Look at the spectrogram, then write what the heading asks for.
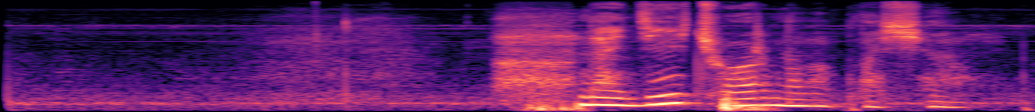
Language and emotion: Russian, sad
